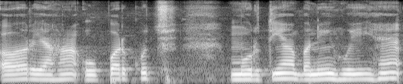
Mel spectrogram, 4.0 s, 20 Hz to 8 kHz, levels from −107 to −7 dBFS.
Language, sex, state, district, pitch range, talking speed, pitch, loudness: Hindi, male, Uttar Pradesh, Lucknow, 130-145 Hz, 120 wpm, 140 Hz, -15 LUFS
